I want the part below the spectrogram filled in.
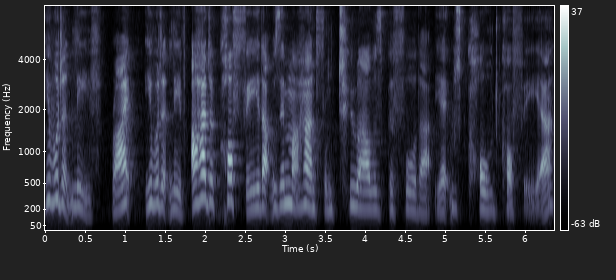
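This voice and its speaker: With hardly any pauses, a woman speaks at a moderate pace in a fairly high, animated voice with vocal fry and lively intonation on a very clean recording with a silent background. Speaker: podcast guest. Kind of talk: casual chat. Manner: loud.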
